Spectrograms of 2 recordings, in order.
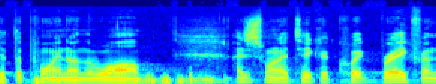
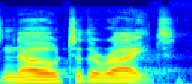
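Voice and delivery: calling out; 4 semitones higher, 8 dB louder, slower than usual. Retold or imitated. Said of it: "and Billy says".

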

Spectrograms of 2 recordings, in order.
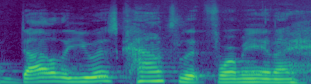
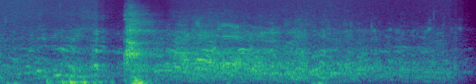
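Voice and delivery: real laugh. Real, not acted. Laughing at own story.

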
